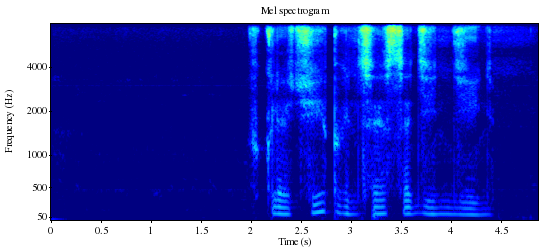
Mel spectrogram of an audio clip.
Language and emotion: Russian, sad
